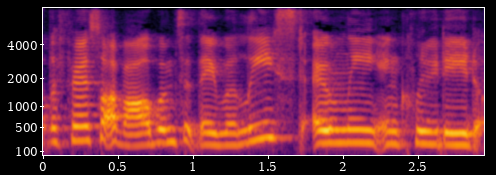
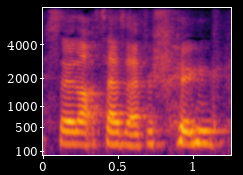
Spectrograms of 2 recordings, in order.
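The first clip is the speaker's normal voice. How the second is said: ordinary talk, nothing marked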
